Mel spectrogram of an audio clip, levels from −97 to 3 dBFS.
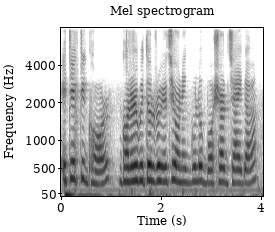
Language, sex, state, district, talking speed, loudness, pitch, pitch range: Bengali, female, Tripura, West Tripura, 135 wpm, -18 LUFS, 265 Hz, 240-280 Hz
